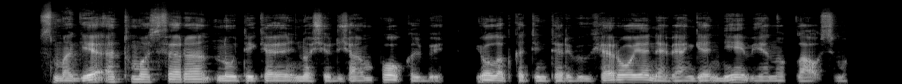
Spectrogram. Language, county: Lithuanian, Kaunas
